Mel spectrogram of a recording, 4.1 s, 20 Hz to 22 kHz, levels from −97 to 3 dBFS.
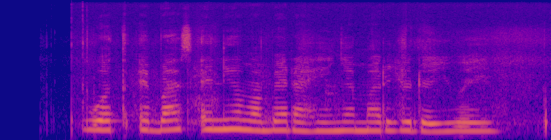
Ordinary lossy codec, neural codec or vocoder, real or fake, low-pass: none; none; real; none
